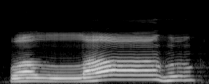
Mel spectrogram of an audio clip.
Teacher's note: Di sini ada lafdzul jalalah atau Allahu. Lafdzul jalalah itu panjang, kalau di depan panjang dua ketukan ya.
